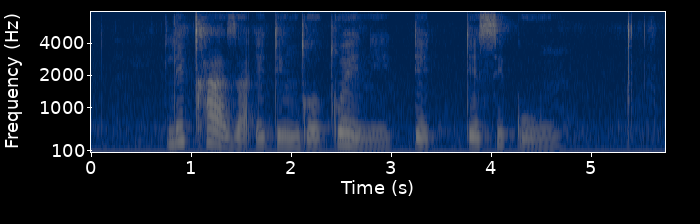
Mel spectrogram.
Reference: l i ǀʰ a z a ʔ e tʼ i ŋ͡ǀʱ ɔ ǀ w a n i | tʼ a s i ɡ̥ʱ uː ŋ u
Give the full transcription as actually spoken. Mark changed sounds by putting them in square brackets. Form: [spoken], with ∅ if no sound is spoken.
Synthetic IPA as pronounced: l i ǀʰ a z a ʔ e tʼ i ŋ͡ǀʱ ɔ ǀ w [e] n i | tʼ [e] s i ɡ̥ʱ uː ŋ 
